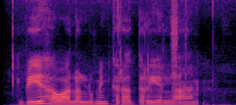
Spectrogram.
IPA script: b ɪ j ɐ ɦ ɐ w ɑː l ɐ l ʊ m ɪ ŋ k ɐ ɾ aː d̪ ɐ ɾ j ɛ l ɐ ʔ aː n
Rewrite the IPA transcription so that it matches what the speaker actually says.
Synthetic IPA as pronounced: b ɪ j ɐ ɦ ɐ w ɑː l ɐ l ʊ m ɪ ŋ kʰ ɐ ɾ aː d̪ ɐ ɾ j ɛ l ɐ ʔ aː n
